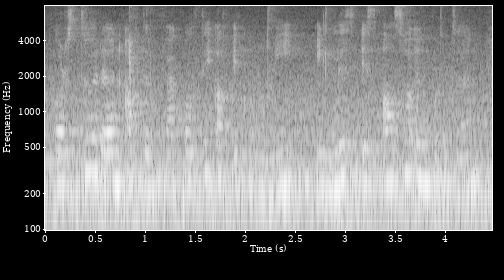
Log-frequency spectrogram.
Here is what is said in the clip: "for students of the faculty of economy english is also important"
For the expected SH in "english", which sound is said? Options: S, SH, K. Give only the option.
S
